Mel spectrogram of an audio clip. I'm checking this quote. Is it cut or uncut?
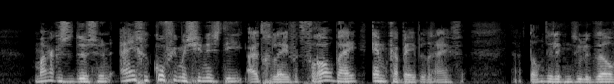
cut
